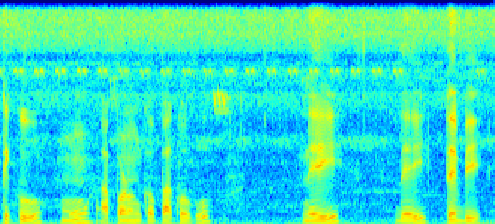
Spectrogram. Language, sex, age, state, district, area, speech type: Odia, male, 18-30, Odisha, Kendrapara, urban, spontaneous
